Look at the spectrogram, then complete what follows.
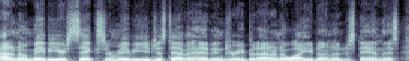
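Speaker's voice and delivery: ordinary delivery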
